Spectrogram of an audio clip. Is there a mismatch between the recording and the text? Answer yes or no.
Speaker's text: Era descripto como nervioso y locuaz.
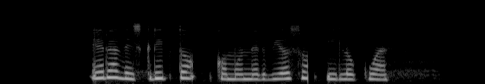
no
